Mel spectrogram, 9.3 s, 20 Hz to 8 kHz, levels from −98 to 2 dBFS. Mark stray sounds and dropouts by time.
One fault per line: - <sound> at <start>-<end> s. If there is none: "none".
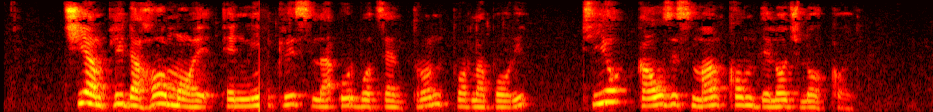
- dropout at 2.6-2.7 s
